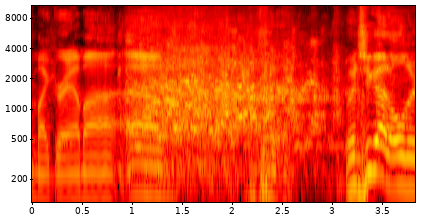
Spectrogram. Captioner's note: audience laughing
